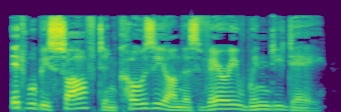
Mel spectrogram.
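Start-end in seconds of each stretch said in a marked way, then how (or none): none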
